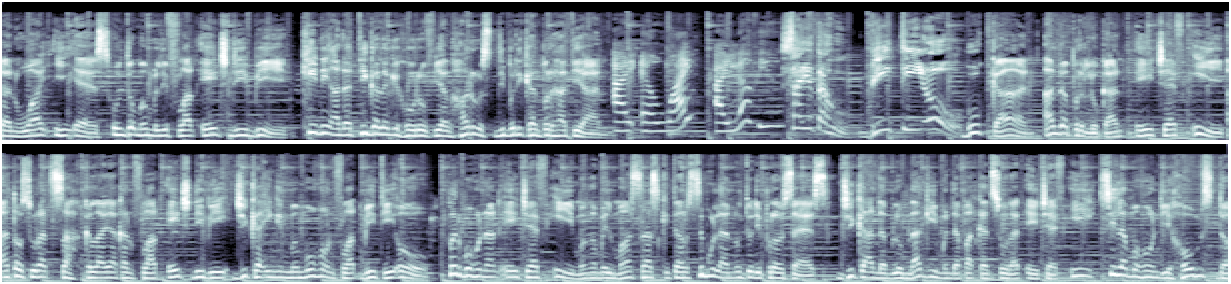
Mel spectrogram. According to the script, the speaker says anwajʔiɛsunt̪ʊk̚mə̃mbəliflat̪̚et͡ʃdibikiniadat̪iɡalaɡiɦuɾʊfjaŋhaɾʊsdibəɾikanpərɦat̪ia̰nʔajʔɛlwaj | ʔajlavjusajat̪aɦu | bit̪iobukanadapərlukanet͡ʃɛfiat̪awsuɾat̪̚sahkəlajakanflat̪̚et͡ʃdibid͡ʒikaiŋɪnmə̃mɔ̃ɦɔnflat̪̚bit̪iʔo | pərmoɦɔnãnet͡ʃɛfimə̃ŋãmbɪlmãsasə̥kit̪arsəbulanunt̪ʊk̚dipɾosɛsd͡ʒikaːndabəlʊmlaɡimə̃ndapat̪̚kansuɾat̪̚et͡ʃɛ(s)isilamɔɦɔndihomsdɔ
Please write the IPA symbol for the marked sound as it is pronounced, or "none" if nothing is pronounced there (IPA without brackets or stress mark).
f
